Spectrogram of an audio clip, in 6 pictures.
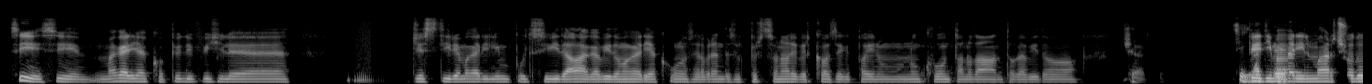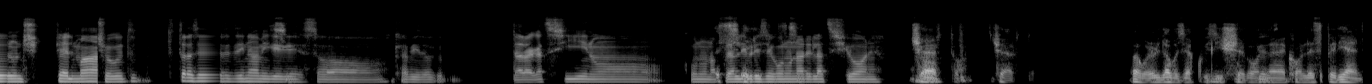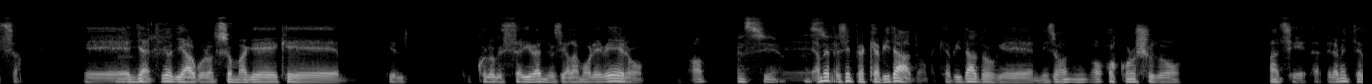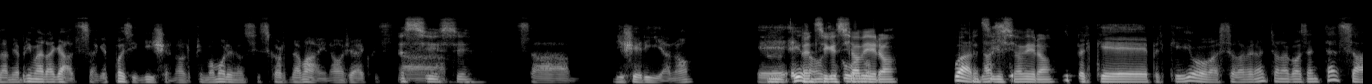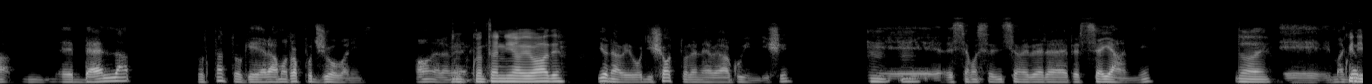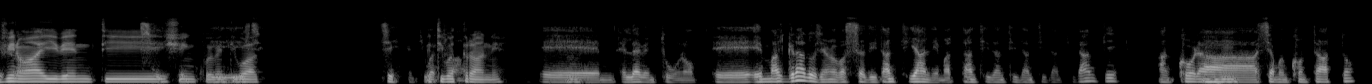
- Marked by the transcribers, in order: other background noise; tapping; "per" said as "pe"; "eravamo" said as "eramo"
- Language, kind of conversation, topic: Italian, unstructured, Come definiresti l’amore vero?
